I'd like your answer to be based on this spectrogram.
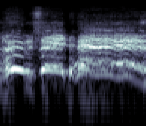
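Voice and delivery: very loud, high-pitched, challenging yell. Retelling how their childhood best friend shouted into a building: imitating Tanner shouting. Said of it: "really shouting at it".

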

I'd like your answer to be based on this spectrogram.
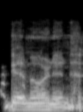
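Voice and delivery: seductive, sultry, just-woke-up sounding voice. Imagining waking up next to him, imitating a sultry voice. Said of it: "to hear that sultry voice".

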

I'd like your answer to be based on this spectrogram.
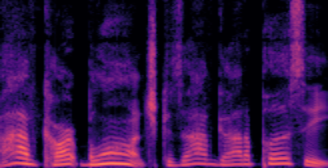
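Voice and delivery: shrieking, savage, high-pitched screaming rant. Retelling a comedy bit where Hicks screams at a heckler: imitating Hicks screaming.

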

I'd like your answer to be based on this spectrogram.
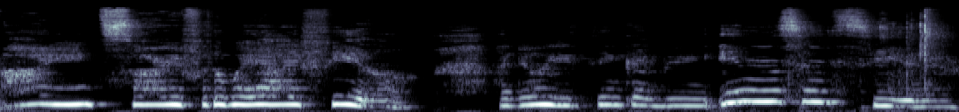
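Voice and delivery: soft, high voice of a magical unicorn. Asked by another speaker to say it again as a magical unicorn: magical unicorn voice. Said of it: "Say it again as if you're a unicorn, like a magical unicorn".

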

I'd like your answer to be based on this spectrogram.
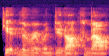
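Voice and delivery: very soft, hushed, super quiet, serious tone. Parent retelling words to the kids during a suspected chimney fire, super quietly. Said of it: "Super quietly".

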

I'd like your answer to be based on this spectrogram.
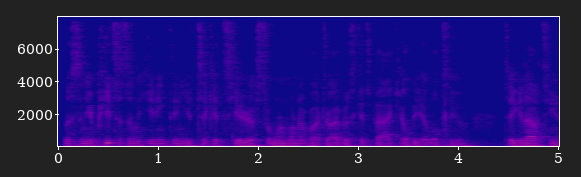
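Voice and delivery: ordinary talk, nothing marked

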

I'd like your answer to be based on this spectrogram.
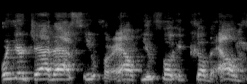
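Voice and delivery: play-acted, high, furious, angry fatherly scolding. Retelling how a dad scolded his son afterwards: imitating an angry dad. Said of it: "he gets mad and he goes".

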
